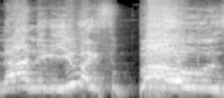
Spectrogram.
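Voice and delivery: loud shout, laughing. Real, not acted. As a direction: call him out loudly. Calling out friend.

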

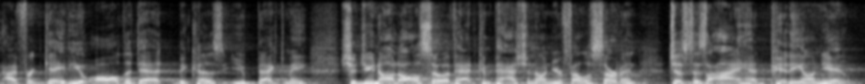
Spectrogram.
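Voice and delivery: preacher reading the Bible; scripture reading. Acted. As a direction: proclaim the parable to the church.

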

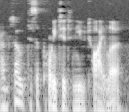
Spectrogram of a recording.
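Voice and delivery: mock British teacher, low and stern; a hint of a disappointed British teacher. Preschool teacher scolding a boy, British accent. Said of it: "she was a British lady".

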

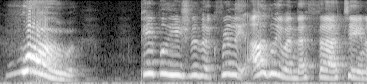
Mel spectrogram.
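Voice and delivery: loud, high shocked whoa; shocked guy. Retold or imitated. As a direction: gasp at the yearbook photo. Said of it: "And he's like".

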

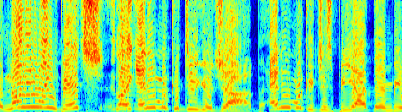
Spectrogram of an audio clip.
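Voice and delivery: high, loud furious yelling; angry rant. Real, not acted. Ranting at the TV host.

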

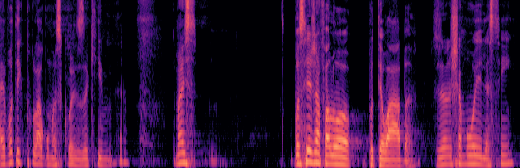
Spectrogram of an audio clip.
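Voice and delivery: ordinary talk

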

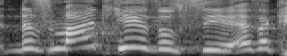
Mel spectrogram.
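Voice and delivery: ordinary delivery

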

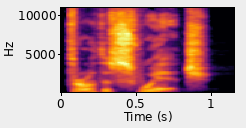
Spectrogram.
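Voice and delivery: high-pitched eager order; eager exclamation. A narrator's reading. Marley eager to be teleported, excited exclamation. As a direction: urge them on, pitch lifted. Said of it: "Marley exclaimed".

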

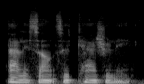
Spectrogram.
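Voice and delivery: ordinary delivery, nothing marked

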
